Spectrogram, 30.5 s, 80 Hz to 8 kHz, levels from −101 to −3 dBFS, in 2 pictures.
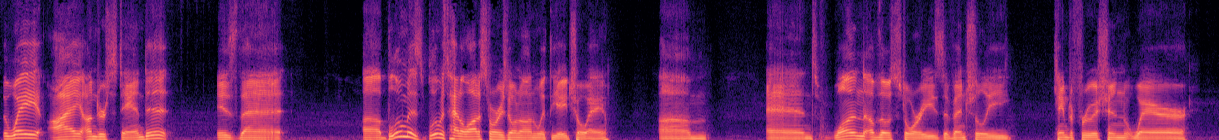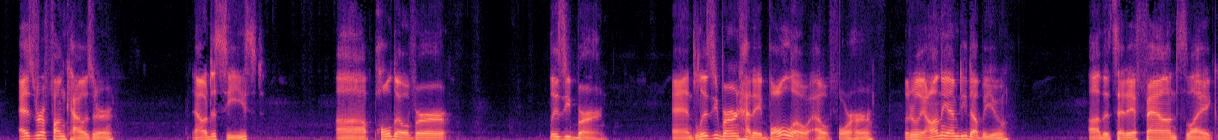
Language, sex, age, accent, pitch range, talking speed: English, male, 30-49, American, 105-130 Hz, 120 wpm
